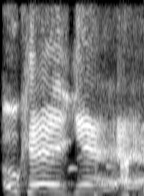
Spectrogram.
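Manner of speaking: high, loud, drawn-out whoop; hyped-up cheer. Retold or imitated. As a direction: join the cheering with a laughing holler. Joins cheering, retold, laughing.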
